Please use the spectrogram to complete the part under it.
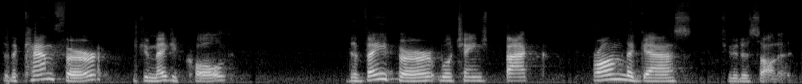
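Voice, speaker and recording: Male science teacher, fairly high voice, patient and repetitive, online class, faint hiss behind. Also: slow pace, creaky, lo-fi sound. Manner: patient, repeats points, asks class questions. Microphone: computer mic on video call.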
